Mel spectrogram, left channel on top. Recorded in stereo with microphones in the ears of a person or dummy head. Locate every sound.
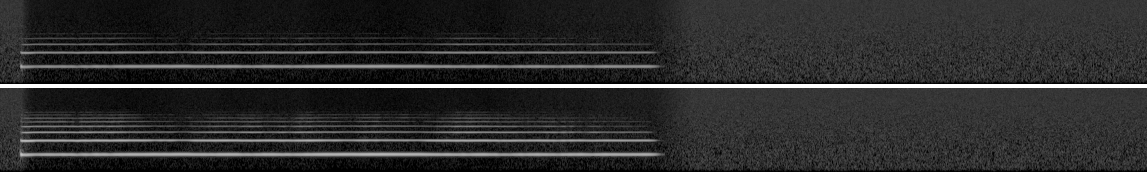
0.2 s a trumpet: 75° right (ahead or behind)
